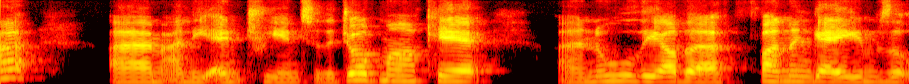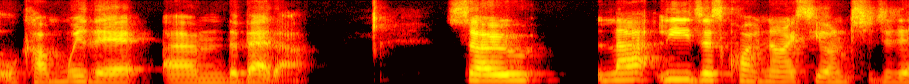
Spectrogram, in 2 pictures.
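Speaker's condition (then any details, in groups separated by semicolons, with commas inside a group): No condition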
